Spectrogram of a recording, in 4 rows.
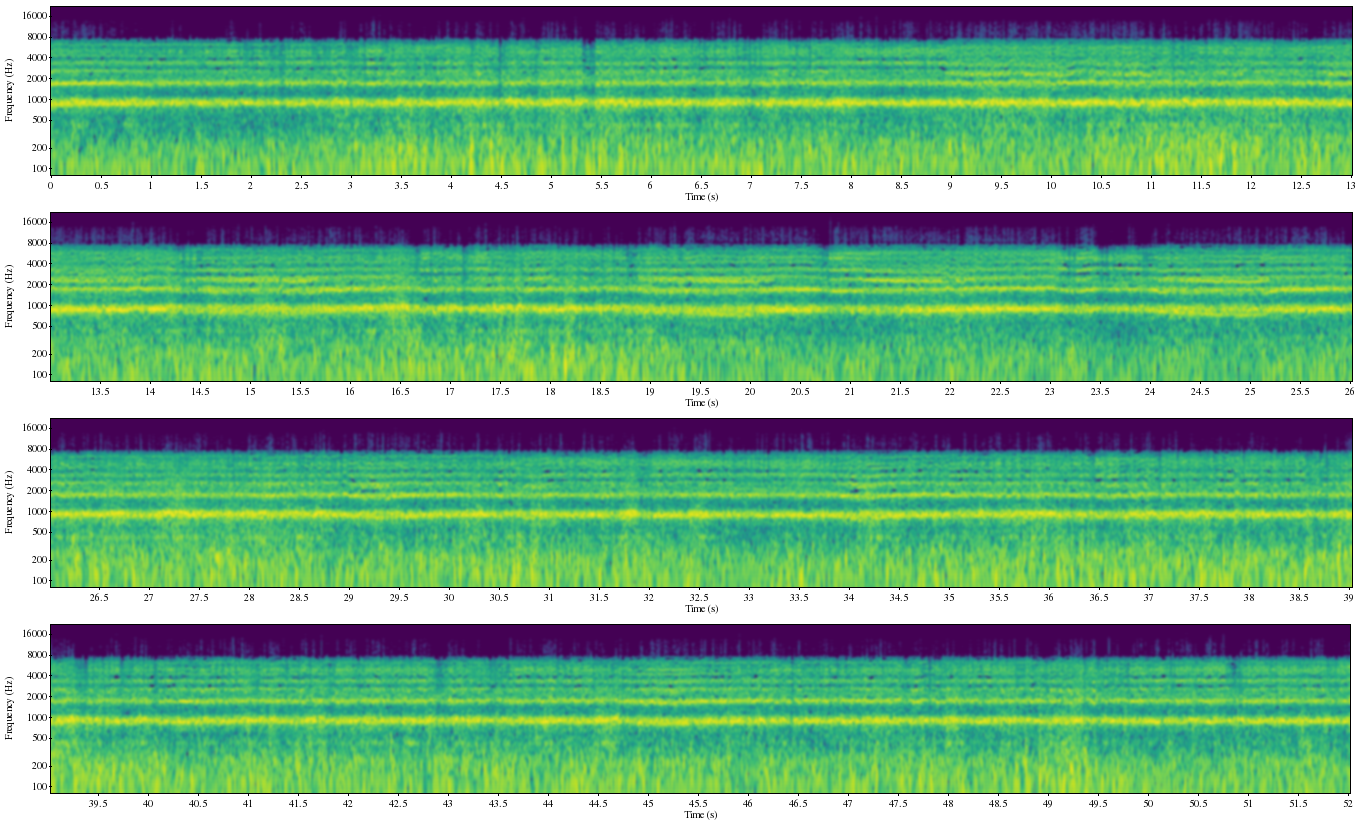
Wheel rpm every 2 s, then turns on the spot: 230, 230, 240, 240, 230, 220, 220, 210, 220, 220, 220, 220, 220, 230, 230, 230, 230, 230, 230, 240, 230, 230, 230, 230, 230, 230.
none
